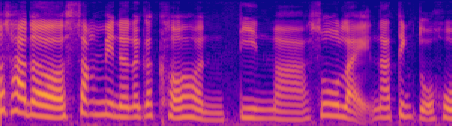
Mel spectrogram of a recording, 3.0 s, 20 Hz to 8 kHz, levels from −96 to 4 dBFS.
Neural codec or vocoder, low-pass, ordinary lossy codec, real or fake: codec, 16 kHz, 16 kbps, FunCodec, trained on Chinese and English, 50 frames a second; none; none; fake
